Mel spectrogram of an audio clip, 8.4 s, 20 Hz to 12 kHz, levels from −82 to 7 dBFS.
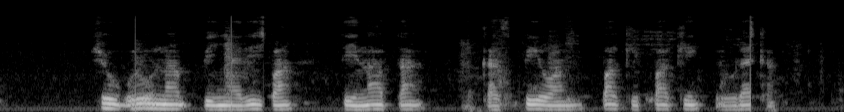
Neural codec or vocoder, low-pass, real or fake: none; 7.2 kHz; real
